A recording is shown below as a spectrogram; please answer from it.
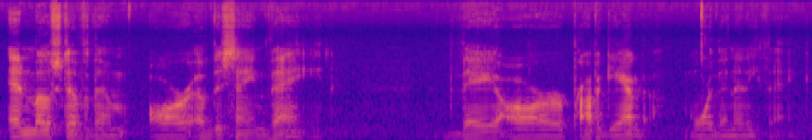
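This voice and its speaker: A man giving casual, conversational commentary and storytelling in a measured way. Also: deep voice, steady tone, a bit bright, a little hiss or hum. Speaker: online commentator.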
